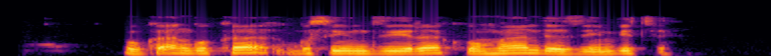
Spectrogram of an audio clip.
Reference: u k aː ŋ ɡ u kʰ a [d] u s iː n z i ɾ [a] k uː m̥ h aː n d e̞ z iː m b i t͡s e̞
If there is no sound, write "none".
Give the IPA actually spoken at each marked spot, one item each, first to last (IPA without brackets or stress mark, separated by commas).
ɡ, a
